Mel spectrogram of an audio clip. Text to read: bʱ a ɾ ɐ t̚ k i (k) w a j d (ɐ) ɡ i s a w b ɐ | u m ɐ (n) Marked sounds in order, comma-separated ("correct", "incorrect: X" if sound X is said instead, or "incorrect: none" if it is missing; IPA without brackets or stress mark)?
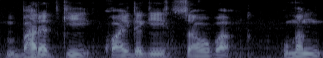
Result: incorrect: kʰ, correct, incorrect: ŋ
